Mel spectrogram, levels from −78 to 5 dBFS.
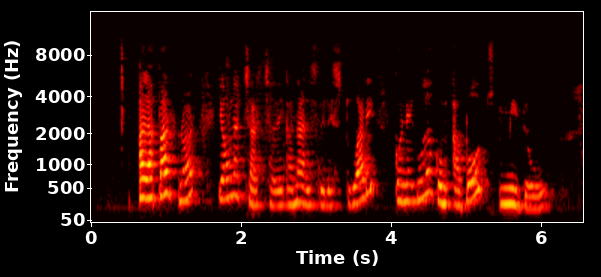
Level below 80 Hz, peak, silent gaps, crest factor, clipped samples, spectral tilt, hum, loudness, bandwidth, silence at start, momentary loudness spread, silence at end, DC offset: under -90 dBFS; -10 dBFS; none; 22 dB; under 0.1%; -4 dB/octave; none; -31 LUFS; 10 kHz; 0.4 s; 14 LU; 0.5 s; under 0.1%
